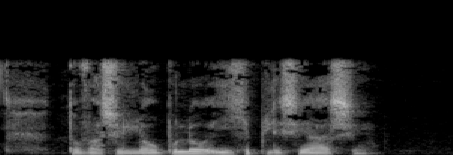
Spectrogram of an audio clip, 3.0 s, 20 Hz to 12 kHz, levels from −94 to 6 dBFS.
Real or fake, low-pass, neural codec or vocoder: real; 7.2 kHz; none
